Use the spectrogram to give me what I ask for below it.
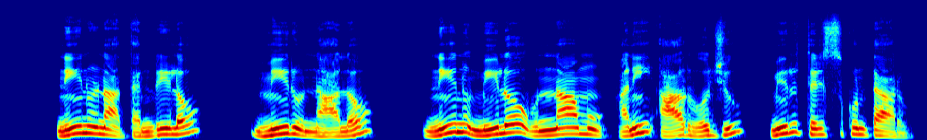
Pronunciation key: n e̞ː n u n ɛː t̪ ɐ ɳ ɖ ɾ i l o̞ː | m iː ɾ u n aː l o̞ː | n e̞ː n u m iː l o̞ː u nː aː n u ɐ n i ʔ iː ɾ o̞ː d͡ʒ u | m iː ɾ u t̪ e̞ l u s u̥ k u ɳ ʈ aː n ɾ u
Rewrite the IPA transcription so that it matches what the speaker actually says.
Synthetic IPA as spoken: n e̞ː n u n aː t̪ ɐ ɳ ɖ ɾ i l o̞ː | m iː ɾ u n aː l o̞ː | n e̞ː n u m iː l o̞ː u nː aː m u ɐ n i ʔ aː ɾ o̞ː d͡ʒ u | m iː ɾ u t̪ e̞ l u s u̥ k u ɳ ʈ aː ɾ u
